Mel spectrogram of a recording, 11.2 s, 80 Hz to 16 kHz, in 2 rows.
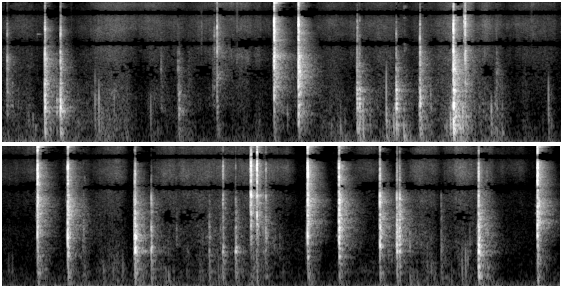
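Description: Ratcheting torque wrench clicking on the ARP connecting-rod bolts of a 440 Mopar V8: sharp clicks in short irregular runs as the bolts are drawn down on the 26 ft-lb pass.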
